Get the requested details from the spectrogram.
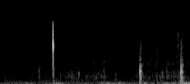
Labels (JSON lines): {"label": "biophony, knock croak", "recorder": "SoundTrap 300"}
